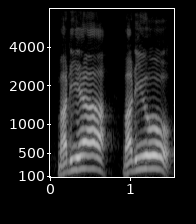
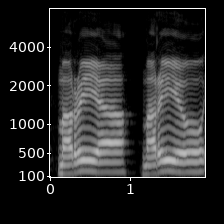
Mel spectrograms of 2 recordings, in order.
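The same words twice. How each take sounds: First: It is said without nasal resonance. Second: It is said with a nasal resonance.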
